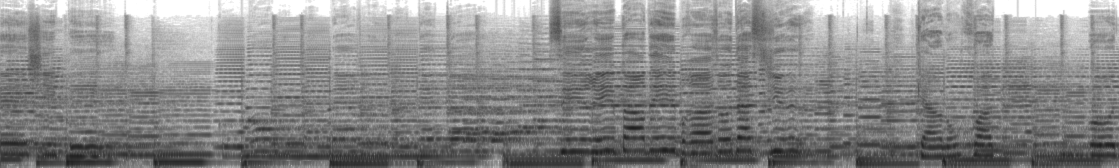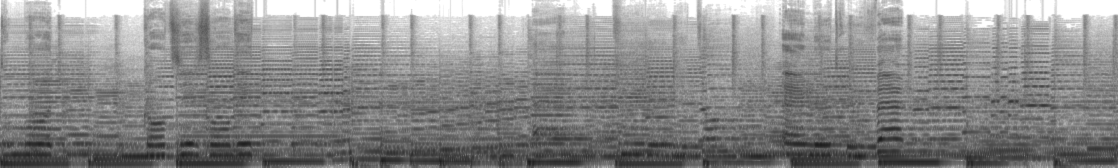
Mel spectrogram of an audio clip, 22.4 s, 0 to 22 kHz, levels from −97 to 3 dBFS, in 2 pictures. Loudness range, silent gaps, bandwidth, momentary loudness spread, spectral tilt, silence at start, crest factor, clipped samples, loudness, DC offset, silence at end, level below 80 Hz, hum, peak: 4 LU; none; over 20 kHz; 6 LU; -5 dB/octave; 0 s; 16 dB; under 0.1%; -17 LUFS; under 0.1%; 0 s; -28 dBFS; none; 0 dBFS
